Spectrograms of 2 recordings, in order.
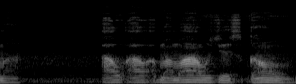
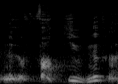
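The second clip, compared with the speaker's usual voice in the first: rival's retort; 9 semitones higher than usual. Retold or imitated. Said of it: "He said".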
